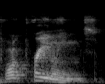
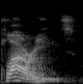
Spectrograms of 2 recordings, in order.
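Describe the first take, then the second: First: It is said the way visitors pronounce it. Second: It is said the way locals pronounce it. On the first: The speaker is not from New Orleans. "Out of towners call them pralines" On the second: The speaker is from New Orleans. "In New Orleans, we call them plarines"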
